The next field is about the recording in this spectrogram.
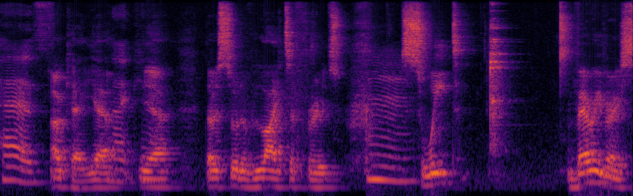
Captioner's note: sips tea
